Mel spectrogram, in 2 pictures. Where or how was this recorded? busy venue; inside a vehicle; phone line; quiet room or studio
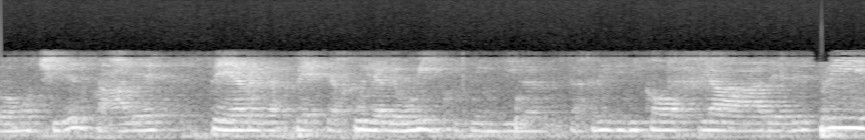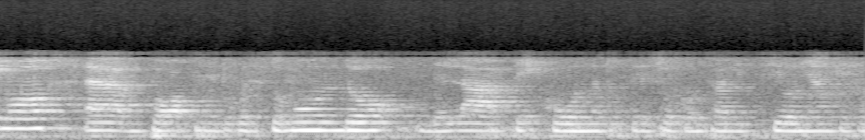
busy venue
